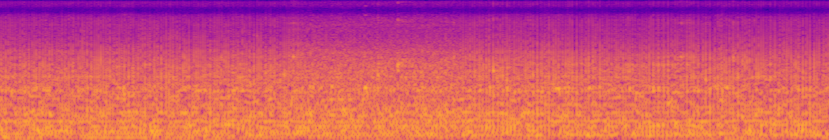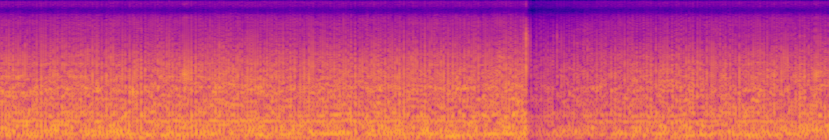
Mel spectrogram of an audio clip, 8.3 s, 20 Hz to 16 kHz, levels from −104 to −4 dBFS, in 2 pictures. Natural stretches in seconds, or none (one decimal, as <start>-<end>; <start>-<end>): 1.5-2.3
